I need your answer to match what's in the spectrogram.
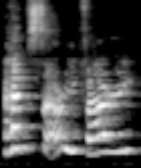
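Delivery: high, breathless gasp of I'm sorry; gasping apology. Acted. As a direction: choke it out mid-sob. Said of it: "I gasped".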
